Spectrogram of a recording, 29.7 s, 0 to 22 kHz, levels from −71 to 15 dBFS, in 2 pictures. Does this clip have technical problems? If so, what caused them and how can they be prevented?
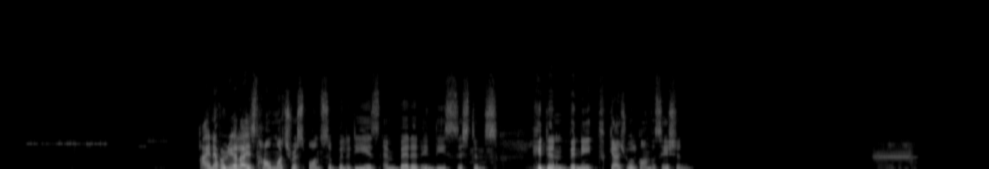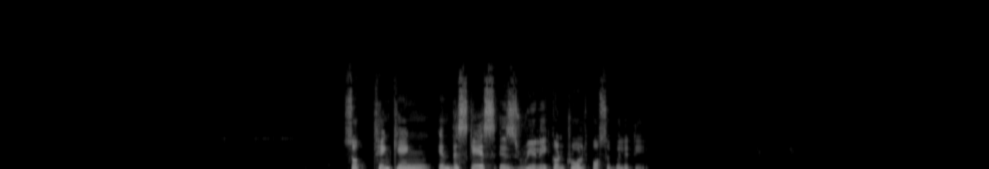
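Yes. Throughout the speech, the sound is dull and top-limited, with a granular, gurgling grain and upper detail that flickers in and out. This is most likely MP2 compression at a low rate, around 80 kbps. MPEG Layer II divides the spectrum into 32 sub-bands and shares out a bit budget among them. At this rate the upper bands keep getting switched off, and the bands that remain are coarsely quantised. To prevent it, broadcast or encode at a higher MP2 bitrate, or use a more efficient codec.

DAB burbling appears as short bursts at 1.31 s, from 3.21 to 3.68 s just before "how much responsibility is", from 8.24 to 8.38 s just before "beneath casual conversation", and at 24.52 s. The sound points to an error rate of a few tenths of a percent on a weak DAB signal. Some bit errors slipped past error correction into the MP2 data, corrupting samples, so individual sub-bands got short blips of noise. 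To prevent it, improve reception with a better-placed antenna or stronger signal, or use the stronger error protection of DAB+.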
